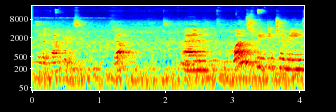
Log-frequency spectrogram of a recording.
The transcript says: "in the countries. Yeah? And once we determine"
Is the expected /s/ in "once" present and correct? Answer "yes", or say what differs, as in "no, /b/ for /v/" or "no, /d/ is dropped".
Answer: yes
